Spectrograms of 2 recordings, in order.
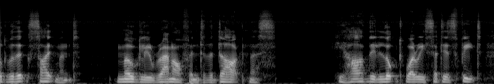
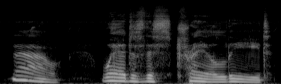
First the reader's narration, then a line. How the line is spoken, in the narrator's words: Kaa asked in a gentler voice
